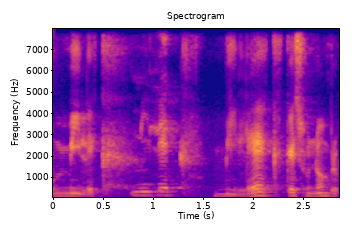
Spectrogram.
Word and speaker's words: Milec: ¿Es correcto la pronunciación? ¿Milek o Milek? Milek.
